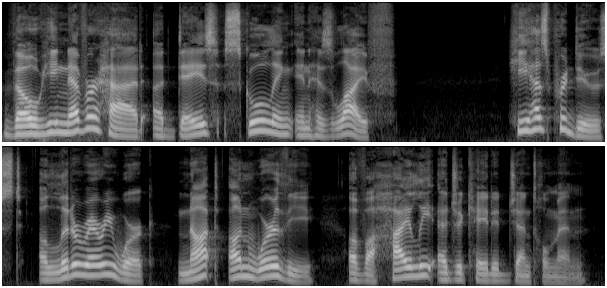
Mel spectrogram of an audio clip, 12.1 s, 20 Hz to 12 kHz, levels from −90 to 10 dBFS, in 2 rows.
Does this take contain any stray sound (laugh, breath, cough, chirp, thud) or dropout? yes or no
no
